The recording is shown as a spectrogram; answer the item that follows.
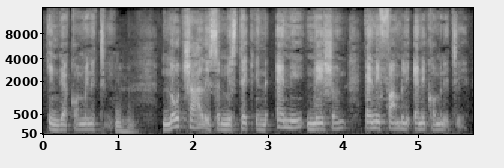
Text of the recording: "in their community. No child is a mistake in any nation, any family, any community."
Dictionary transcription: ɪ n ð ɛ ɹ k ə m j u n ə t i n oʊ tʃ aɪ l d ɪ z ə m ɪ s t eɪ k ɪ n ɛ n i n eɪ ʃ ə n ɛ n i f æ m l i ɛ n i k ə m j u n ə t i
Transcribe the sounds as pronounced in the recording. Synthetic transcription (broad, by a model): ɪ n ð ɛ k ə m j u n ə t i n oʊ tʃ aɪ l d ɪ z ə m ɪ s t eɪ k ɪ n ɛ n i n eɪ ʃ ə n ɛ n i f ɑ m l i ɛ n i k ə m j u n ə t i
